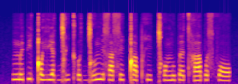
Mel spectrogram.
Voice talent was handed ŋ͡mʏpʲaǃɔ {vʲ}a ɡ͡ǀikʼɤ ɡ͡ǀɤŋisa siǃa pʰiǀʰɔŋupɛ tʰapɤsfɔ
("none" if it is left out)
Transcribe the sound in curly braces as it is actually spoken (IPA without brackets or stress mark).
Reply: vʲ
